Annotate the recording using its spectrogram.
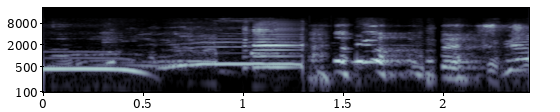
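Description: Excited human cries of joy: one long drawn-out wail near the start, then a second, higher held cry, followed by several overlapping excited voices.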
